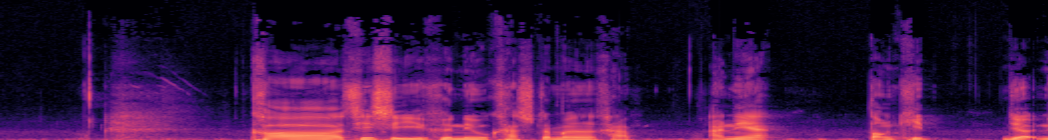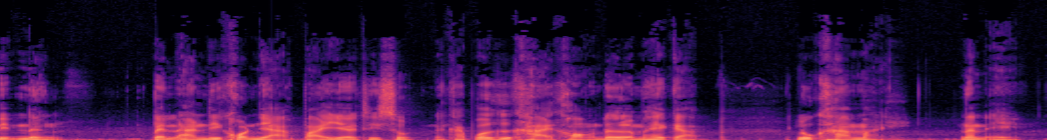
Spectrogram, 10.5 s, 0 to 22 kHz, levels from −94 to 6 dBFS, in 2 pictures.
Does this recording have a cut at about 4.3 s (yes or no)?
yes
